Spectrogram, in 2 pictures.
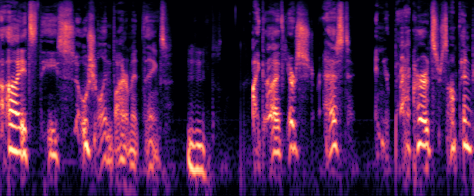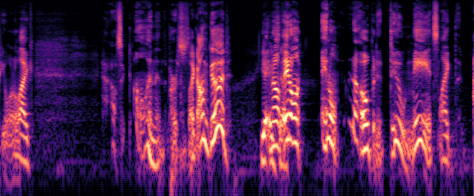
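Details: Adult male singer-songwriter describing recent challenges with muscle tension dysphonia: muscle tension dysphonia.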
